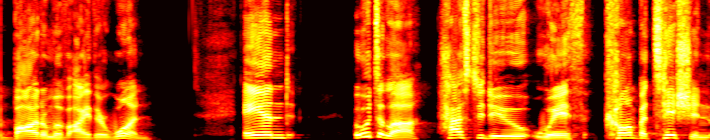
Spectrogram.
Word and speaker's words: utala: Next, we have utala, U-T-A-L-A. Utala is drawn with a pair of crossed swords. You can see the sort of handle part at the bottom of either one. And utala has to do with competition or battle.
